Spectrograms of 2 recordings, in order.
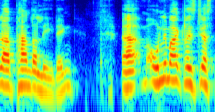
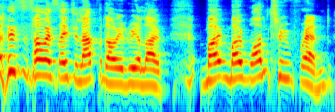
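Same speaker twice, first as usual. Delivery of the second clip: louder and higher, through a laugh; loud amused protest; 6 semitones higher, 9 dB louder than usual. Real, not acted. Protests his own pronunciation, laughing.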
